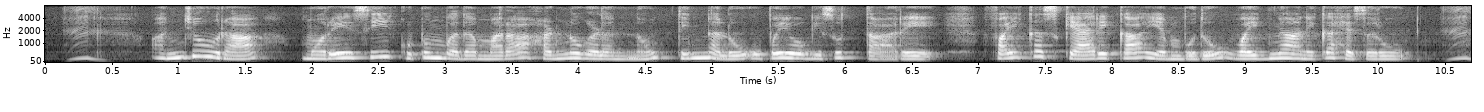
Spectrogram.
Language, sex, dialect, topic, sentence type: Kannada, female, Mysore Kannada, agriculture, statement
